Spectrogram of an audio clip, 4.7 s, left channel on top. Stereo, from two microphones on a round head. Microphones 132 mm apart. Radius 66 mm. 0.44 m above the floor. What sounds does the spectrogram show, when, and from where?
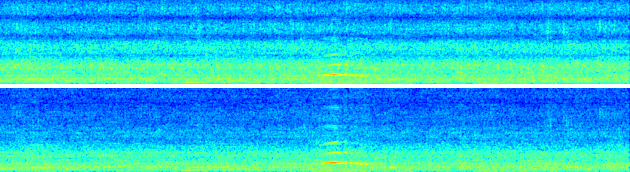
0.0 s running water: 65° left (ahead or behind), 5 m
2.3 s a bird: 15° right (ahead or behind), 1.4 m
